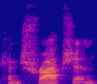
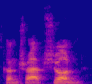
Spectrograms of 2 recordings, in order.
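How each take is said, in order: First: The stress is on the second-to-last syllable. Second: The stress is on a different syllable. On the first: "emphasize the, the second to last syllable. So, for example, we would say contraption" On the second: "but I've also heard footage where it's contraption"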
